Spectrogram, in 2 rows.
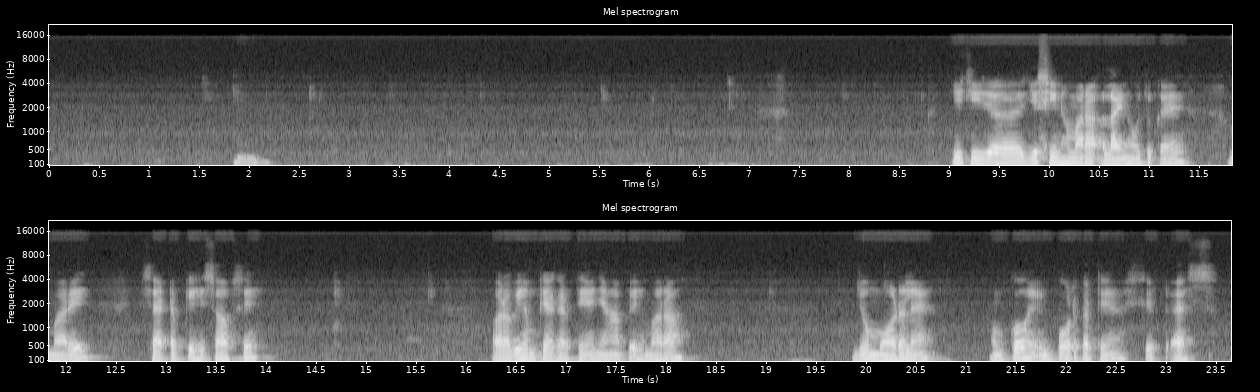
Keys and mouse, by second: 2.6 KP_7, 5.6 KP_3, 9.4 KP_0, 12.5-21.5 shift+middle drag, 13.8 KP_0, 14.7 KP_0, 21.5-22.1 drag, 22.1-23.6 shift+middle drag, 22.4 shift+s.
